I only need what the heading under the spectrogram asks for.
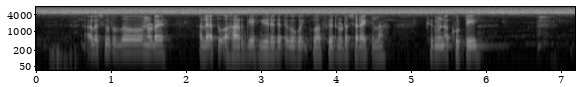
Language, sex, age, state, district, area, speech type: Santali, male, 18-30, Jharkhand, Seraikela Kharsawan, rural, spontaneous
